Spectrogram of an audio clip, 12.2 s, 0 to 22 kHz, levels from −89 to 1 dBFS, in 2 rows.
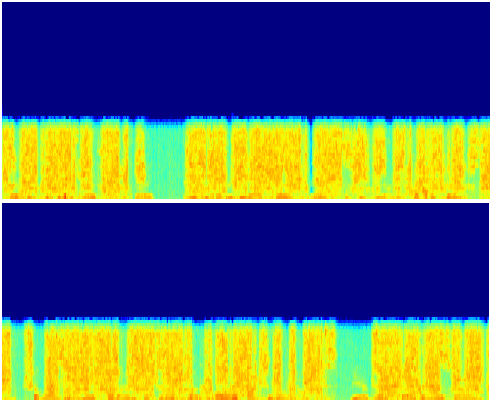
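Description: Nothing's wrong with this speech recording: it's come through a normal call link, so the top end stops at around 8 kHz and there's the coding texture you'd expect, but nothing more than that.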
